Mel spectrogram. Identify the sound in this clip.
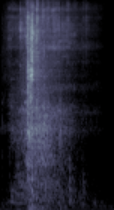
furniture moving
